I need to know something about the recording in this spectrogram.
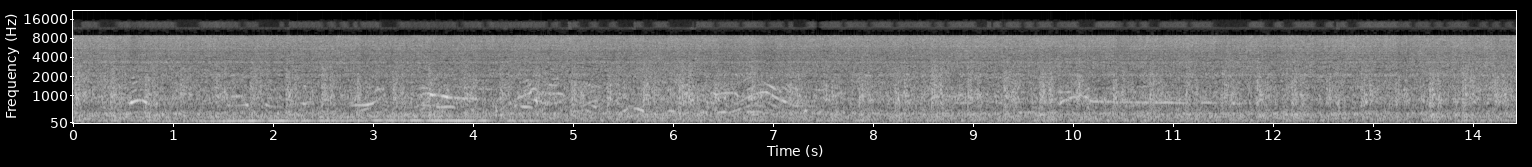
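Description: An old steam engine hisses and rumbles steadily.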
